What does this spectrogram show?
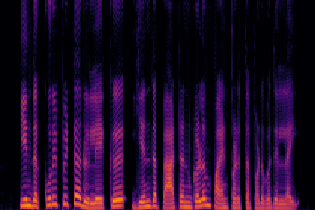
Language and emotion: Tamil, neutral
